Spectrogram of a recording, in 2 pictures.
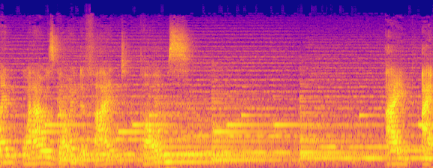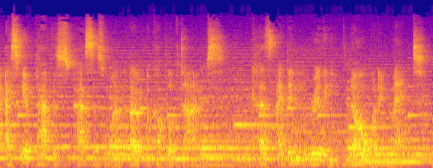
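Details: Stuttering in a male speaker who has stuttered his whole life.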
